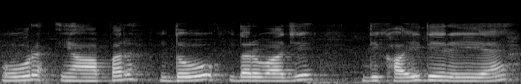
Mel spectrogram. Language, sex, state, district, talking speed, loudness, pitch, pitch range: Hindi, male, Uttar Pradesh, Shamli, 105 wpm, -15 LUFS, 175 Hz, 170-205 Hz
